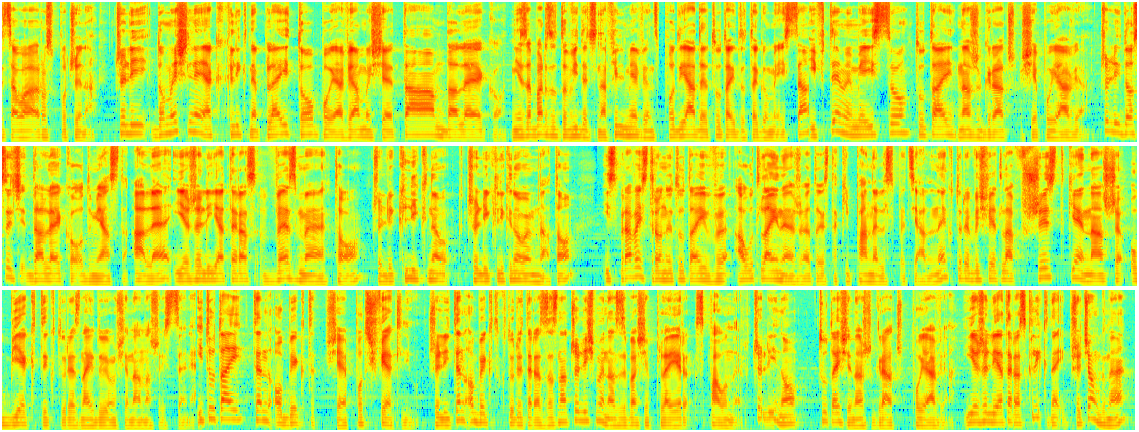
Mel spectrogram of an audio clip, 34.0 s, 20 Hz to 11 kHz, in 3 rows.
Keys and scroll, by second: 1.6 w, 2.3 a, 5.8 Escape, 6.3-7.8 typing, 10.1 a, 10.7 s, 12.6 d, 13.5 e, 13.8 s, 32.2 F22.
